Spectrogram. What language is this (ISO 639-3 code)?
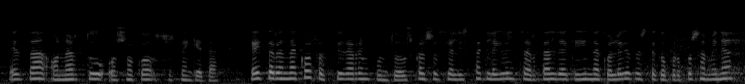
eus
